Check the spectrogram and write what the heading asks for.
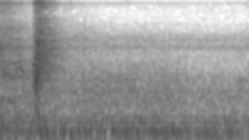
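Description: Quiet steady background noise with a low rumble, and a brief soft hiss about a third of a second in.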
